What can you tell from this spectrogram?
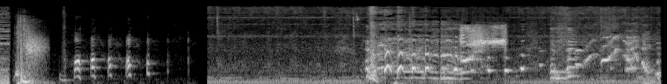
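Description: Human laughter: a quick run of short laughing pulses right at the start, then after a brief silence a longer stretch of laughing from about halfway.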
